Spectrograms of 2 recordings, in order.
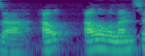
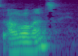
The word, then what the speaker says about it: Alajuelense: But yeah, so up next is Alajuelense. Pronounced right, actually. – Alajuelense.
